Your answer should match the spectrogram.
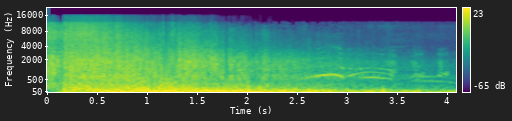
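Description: Tannerite exploding target detonated by a rifle bullet: one very loud blast that overloads the microphone, staying loud for about two seconds before fading away.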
